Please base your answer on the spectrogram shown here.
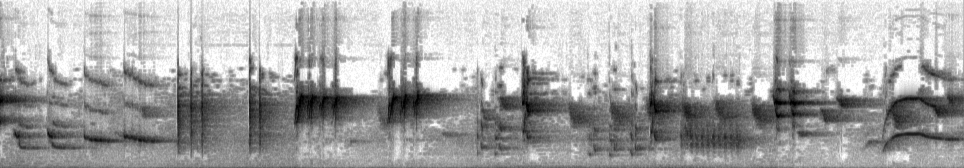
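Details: Flowerpecker song used as a master recording for training kept songbirds, best played in the morning or afternoon: a fast run of high, thin whistles, sharp chips and buzzy trills, falling then rising notes in quick succession.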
